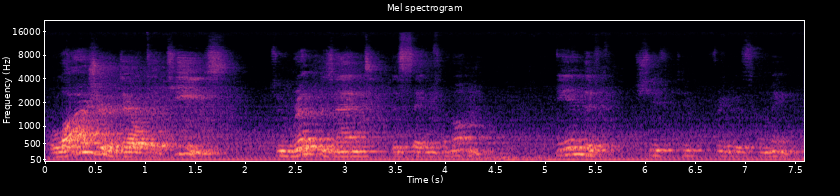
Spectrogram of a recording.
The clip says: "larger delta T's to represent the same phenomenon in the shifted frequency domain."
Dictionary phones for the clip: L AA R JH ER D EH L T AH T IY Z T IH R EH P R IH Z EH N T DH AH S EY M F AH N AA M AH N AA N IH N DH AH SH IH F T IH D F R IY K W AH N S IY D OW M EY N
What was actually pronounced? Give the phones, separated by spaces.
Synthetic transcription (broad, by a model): L AA R JH ER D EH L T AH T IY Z T IH R EH P R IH Z EH N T DH AH S EY M F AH N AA M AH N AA IH N DH AH SH IH F T IH D P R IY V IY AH S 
